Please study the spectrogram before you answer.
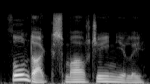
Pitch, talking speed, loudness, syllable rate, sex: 130 Hz, 120 wpm, -17 LUFS, 5.4 syllables/s, male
